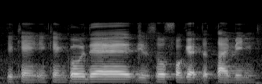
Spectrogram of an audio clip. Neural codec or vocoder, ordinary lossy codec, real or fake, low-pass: none; none; real; 7.2 kHz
